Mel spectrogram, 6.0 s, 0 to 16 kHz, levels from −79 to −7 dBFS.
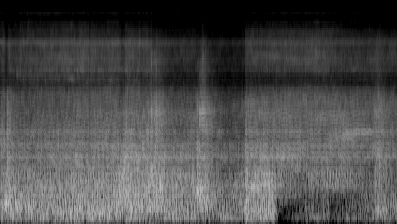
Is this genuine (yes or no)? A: no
